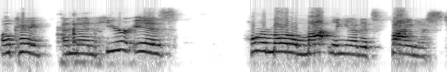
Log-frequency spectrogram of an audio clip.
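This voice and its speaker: A woman raises and projects her high voice, moving at a fairly slow pace with fairly even intonation. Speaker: thermography trainer. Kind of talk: training session.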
